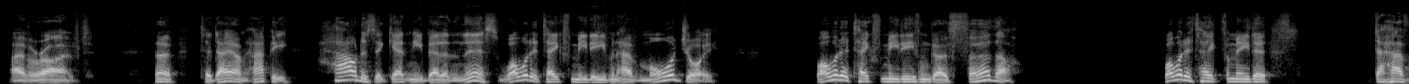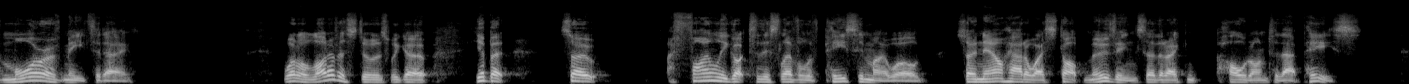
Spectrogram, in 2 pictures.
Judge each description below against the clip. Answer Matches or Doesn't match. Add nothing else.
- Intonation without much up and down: Doesn't match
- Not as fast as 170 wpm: Doesn't match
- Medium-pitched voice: Doesn't match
